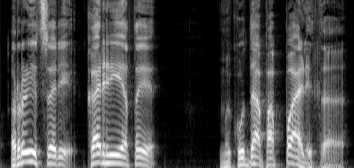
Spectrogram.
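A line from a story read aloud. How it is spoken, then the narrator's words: Joyful shout. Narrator (Russian): радостно кричал он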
